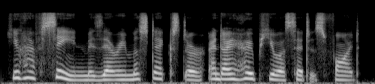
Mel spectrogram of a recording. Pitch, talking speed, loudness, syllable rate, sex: 230 Hz, 175 wpm, -17 LUFS, 5.4 syllables/s, female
